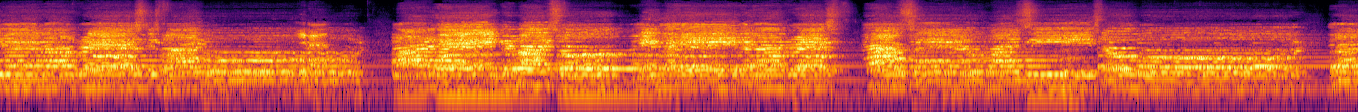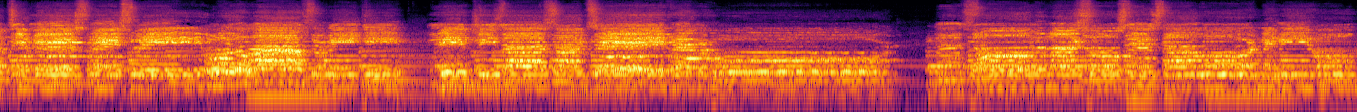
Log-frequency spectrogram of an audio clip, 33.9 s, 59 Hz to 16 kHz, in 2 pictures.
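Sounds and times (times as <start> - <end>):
choir singing a hymn: 0.0 - 33.9.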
